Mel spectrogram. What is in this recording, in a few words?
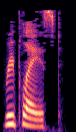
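"replaced", British English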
